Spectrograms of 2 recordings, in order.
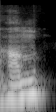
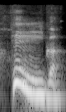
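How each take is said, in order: First: The word ends with an m sound. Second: The word ends with an ng sound. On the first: The speaker calls it wrong. "I at least find that version more powerful than hum" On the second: The speaker calls it right. "Hum is pronounced like hung"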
